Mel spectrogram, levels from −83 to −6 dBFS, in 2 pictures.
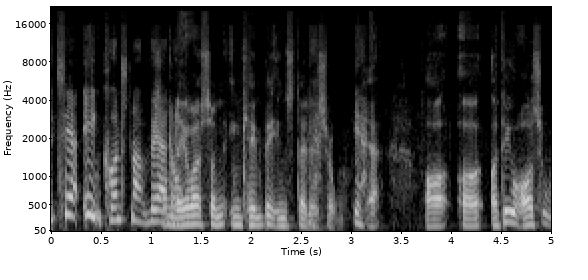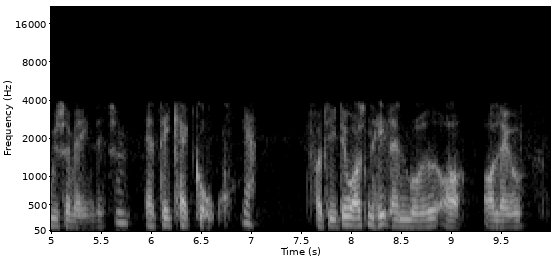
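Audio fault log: throughout: Opus voice compression: speech sounds hoarse and slightly robotic, a low-rate hybrid coding consistent with about 16 kbps, coarsely coding the excitation in 20 ms frames.
4.90 to 9.99 s: input switched to a poorer device: speech abruptly turns dull and boxy, nothing above 3.8 kHz, slightly quieter with faint new noise, likely from a narrower-band microphone.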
